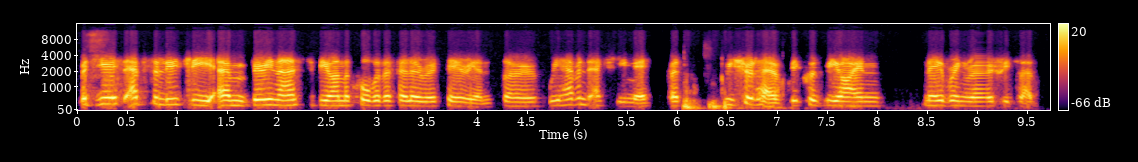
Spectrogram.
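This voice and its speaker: A woman's voice: mid-range voice, a little fast, dry recording. Woman joining a call from her car on speakerphone, narrow phone-like sound, dry, apologetic. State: driving. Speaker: call participant. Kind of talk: casual call.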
